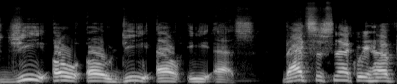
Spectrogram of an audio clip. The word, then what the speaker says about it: Goodles: at that pronunciation, it's Goodles. Right, Goodles. It's Goodles. But, go ahead. But, it's a it's a noodle, so we understand that they're doing a play on the word noodle, and so you want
